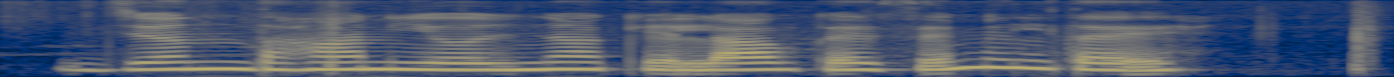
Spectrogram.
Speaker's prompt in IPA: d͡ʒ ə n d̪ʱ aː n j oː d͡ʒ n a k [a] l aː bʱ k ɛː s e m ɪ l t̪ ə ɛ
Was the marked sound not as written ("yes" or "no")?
yes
